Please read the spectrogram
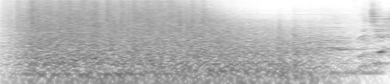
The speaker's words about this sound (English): Lights flash outside, and on the street, a burst of yellow illuminates the road as a loud explosion rips through the air.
